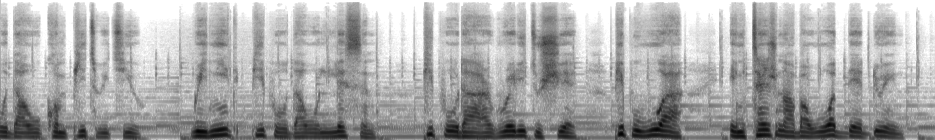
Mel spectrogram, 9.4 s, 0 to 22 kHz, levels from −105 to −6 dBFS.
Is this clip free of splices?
yes; 0 cuts

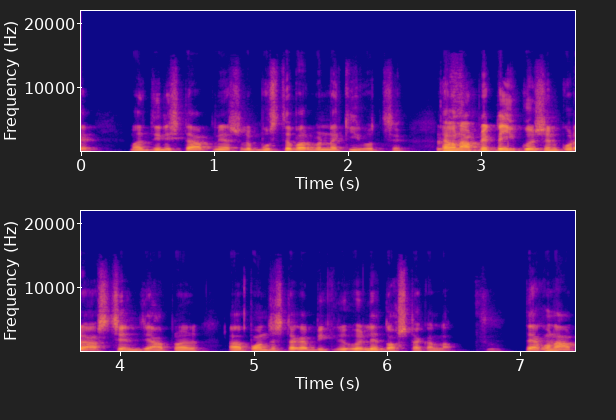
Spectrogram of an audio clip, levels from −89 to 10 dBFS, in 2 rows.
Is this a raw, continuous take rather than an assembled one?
no; 1 cut; at 2.7 s

